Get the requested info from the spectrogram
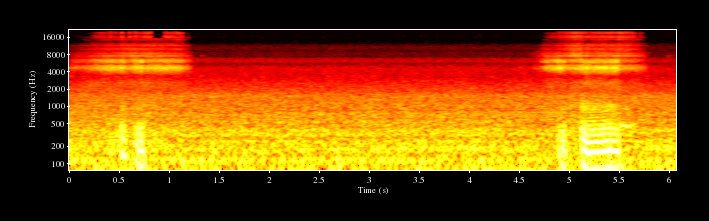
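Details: Sleeping Beagle's escalating snore: a brief rasp at the start, quiet breathing, then a loud buzzy, rattling snore near five seconds.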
